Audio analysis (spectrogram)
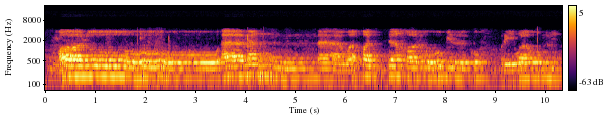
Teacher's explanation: Jadi di sini perhatikan di mad jaiz munfasil itu usahakan panjang Pak empat atau lima harakat ya.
